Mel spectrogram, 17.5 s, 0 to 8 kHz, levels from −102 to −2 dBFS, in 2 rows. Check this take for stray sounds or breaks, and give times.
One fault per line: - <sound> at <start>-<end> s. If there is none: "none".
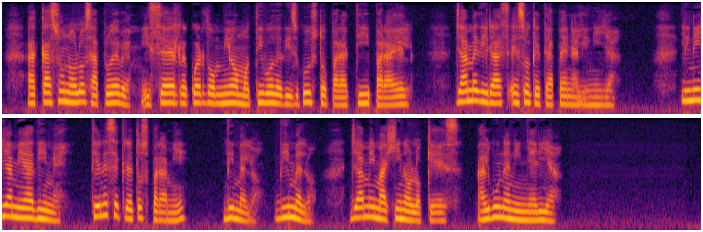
none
